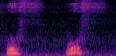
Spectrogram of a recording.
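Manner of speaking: playful woof woof; dog bark. Acted. Dog skeleton barks.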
